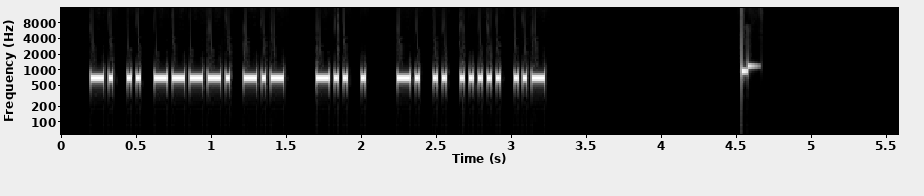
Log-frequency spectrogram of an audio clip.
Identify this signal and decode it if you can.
Morse code, heard as a keyed tone, about 40 wpm, 700 Hz. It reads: NI9K DE NI5U
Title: USA Callsign DE Callsign - 4 Characters - 40wpm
